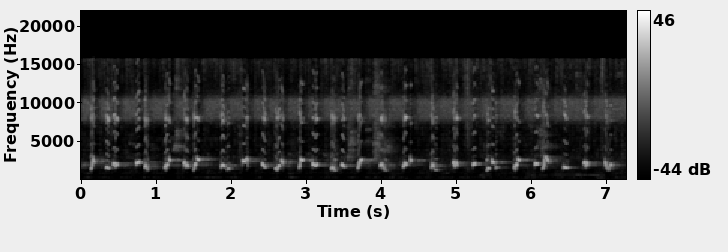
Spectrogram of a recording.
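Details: Sooty-headed bulbul song used in the morning to train songbirds: rapid run of bright, bubbly whistled notes, each dropping then lifting, repeated about three per second without pause.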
